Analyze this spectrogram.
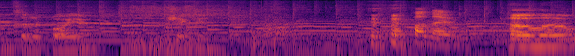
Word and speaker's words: pollo: Polo instead of pollo.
